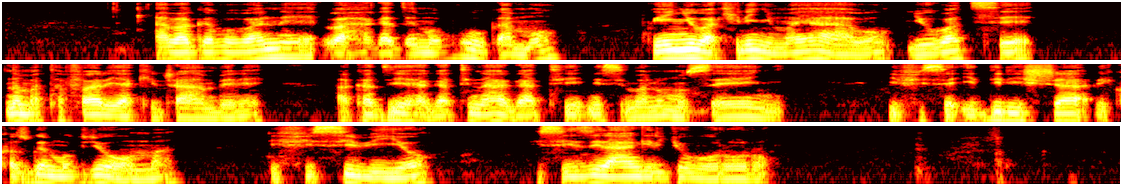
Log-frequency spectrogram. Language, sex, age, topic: Rundi, male, 50+, education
